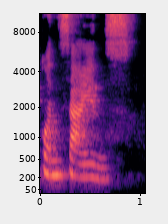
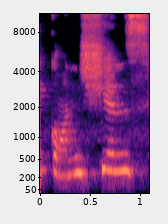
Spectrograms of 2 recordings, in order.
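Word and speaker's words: conscience: पहले तो ये सेकंड वर्ड को प्रोनाउंस कैसे करना है, मैं देखती हूँ काफ़ी लोग इसे प्रोनाउंस करते हैं कॉन्साइंस. ये कंसाइंस नहीं है, ये कॉन्शियंस है. इसको प्रोनाउंस करना है कॉन्शियंस.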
